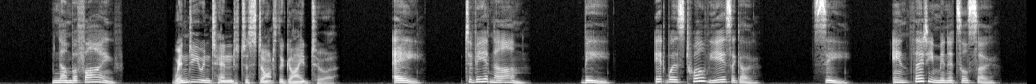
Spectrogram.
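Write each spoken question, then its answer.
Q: When do you intend to start the guide tour?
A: C: In 30 minutes or so.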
